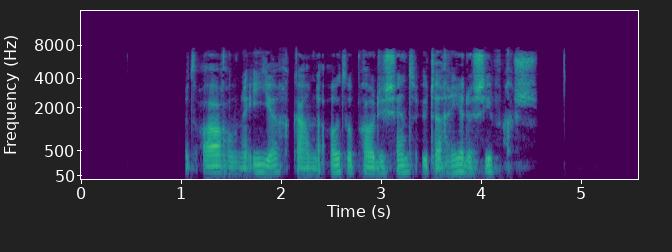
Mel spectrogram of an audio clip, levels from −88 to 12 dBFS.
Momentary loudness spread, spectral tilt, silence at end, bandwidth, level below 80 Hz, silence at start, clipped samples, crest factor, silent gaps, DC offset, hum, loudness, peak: 7 LU; -3 dB/octave; 1 s; 8 kHz; -62 dBFS; 1.05 s; under 0.1%; 22 dB; none; under 0.1%; none; -25 LUFS; -6 dBFS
